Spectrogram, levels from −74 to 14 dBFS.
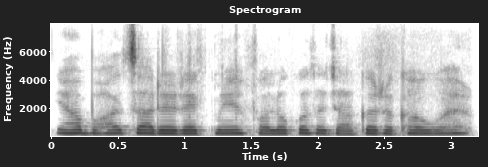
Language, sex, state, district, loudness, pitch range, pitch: Hindi, female, Uttar Pradesh, Lucknow, -14 LUFS, 225-235 Hz, 230 Hz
